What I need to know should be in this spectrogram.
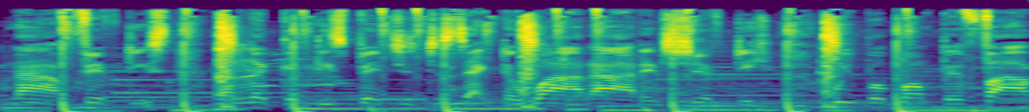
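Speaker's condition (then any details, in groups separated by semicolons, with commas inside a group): No condition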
